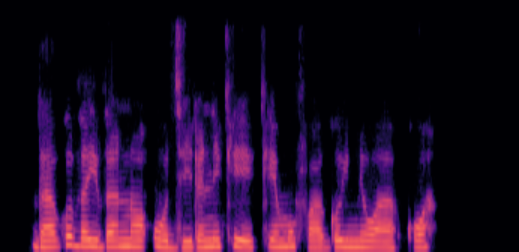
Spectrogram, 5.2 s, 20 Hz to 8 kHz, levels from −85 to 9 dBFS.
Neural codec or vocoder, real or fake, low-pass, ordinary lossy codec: codec, 16 kHz, 8 kbps, FunCodec, trained on Chinese and English, 25 frames a second; fake; 7.2 kHz; AAC, 48 kbps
